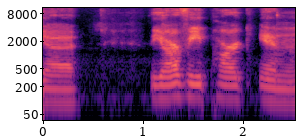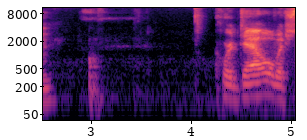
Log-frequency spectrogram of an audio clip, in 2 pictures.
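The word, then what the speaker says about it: Cordele: the rv park in cordell which somebody told me is pronounced cordial georgia and we had that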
